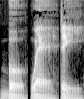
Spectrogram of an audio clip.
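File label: "boweri", concatenated syllables; Affixing experiment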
